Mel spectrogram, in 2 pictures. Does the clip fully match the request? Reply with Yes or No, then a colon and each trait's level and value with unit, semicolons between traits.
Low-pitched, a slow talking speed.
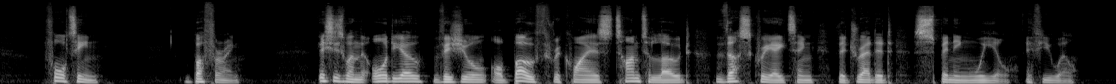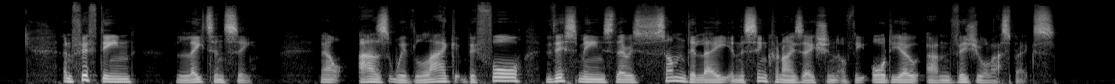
Yes: low, 110 Hz; slow, 125 wpm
